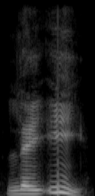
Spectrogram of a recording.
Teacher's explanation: It's not lei, it's leí. We're putting an accent mark on the I to make that I just as strong as the E so that you hear them both equally. Leí, I read.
